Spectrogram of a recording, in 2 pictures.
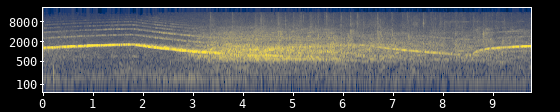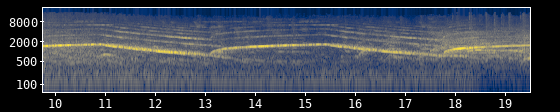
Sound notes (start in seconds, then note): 3.9 crowd cheering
